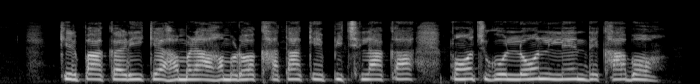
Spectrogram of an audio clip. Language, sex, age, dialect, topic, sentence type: Maithili, female, 18-24, Angika, banking, statement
